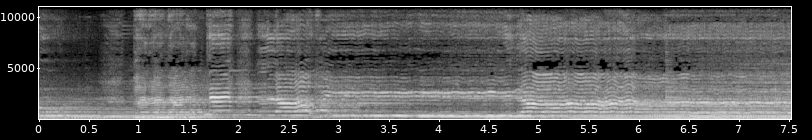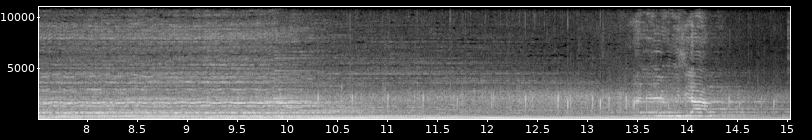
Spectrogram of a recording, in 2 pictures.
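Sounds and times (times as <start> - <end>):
woman singing into microphone: 0.0 - 10.9, 13.4 - 15.0
backing music: 4.2 - 15.0.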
